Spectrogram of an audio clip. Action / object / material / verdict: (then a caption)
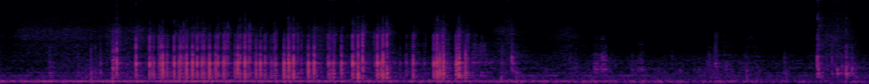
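tap / small rigid cardboard box / cardboard / none. Long painted fingernails rapidly tap and scratch the face and edges of a small, flat, rigid black cardboard product box for a Ridge wallet, unwrapped and apparently closed with contents inside, held in both hands. Dry, crisp clicks and scratchy scrapes come thick and fast for the first few seconds, then thin out to softer scratching before a couple of final sharp taps, all over a faint steady low hum.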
